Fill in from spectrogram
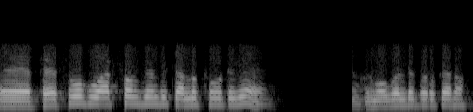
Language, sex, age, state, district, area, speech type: Odia, male, 30-45, Odisha, Kandhamal, rural, conversation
